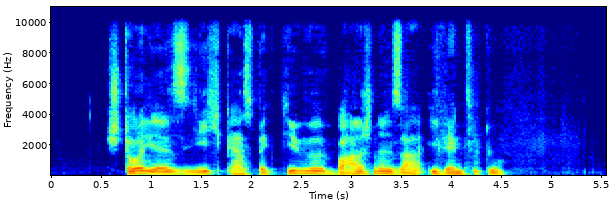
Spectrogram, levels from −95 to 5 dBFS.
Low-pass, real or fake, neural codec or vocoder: 9.9 kHz; fake; codec, 16 kHz in and 24 kHz out, 1.1 kbps, FireRedTTS-2 codec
